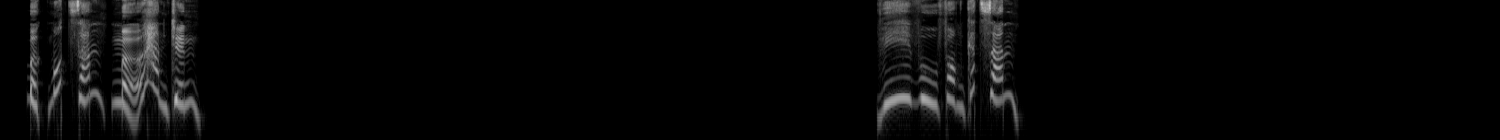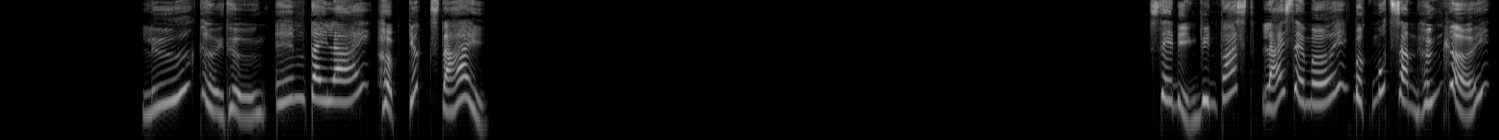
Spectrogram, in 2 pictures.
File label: vietnamese promos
